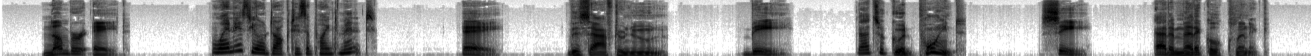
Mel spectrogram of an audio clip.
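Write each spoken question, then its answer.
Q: When is your doctor's appointment?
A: A: This afternoon.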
